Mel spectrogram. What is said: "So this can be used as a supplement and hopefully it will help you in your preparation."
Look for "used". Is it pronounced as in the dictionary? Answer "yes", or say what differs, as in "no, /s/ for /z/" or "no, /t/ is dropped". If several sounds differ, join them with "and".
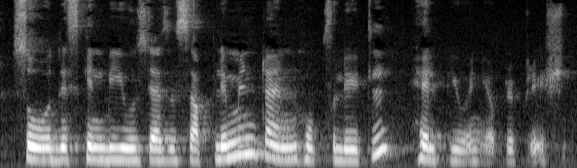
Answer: yes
